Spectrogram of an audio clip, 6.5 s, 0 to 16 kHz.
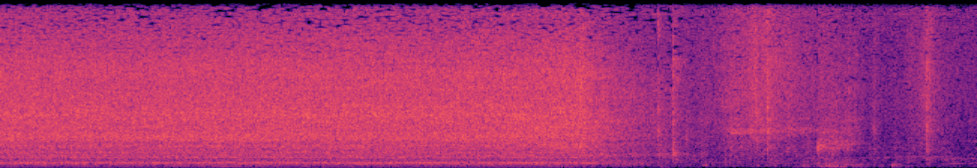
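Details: Dell XPS 630 desktop powered on: the fan roars at full speed with a constant whine and never settles down as it usually does before Windows loads; the fan is stuck at full speed and the PC won't boot.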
